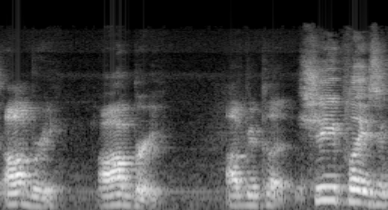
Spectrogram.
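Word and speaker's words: Aubrey: forget uh rv for how do you say rv rv plaza or is it abe it's aubry aubry aubry she plays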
